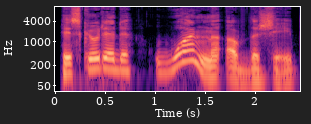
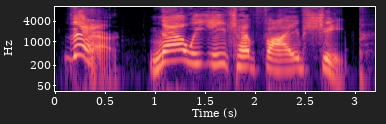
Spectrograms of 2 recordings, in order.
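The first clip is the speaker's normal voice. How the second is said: high and slow, satisfied; high, pleased Burple; pleased little brother; 11 semitones higher, slower than usual. A narrator's reading. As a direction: announce the fix like a smug kid. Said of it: "Burple evens the piles".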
